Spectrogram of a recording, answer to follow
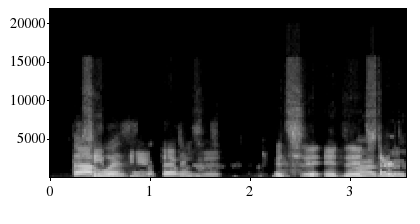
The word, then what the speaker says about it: Coelacanth: Coelacanth, or however you pronounce it. Coelacanth. Coelacanth.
